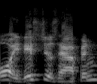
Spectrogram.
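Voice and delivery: put-on loud Australian accent. Describing a scene, the speaker imitates Hugh Jackman breaking into his actual accent: stereotypical Australian accent as Hugh Jackman. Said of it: "very, very stereotypical Australian voice".

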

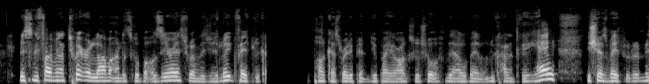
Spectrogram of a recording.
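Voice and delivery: as fast as possible, rattled off at top speed. Asked how to read his plug, the speaker first reads it as fast as possible. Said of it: "I'll do it as fast as I can first".

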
